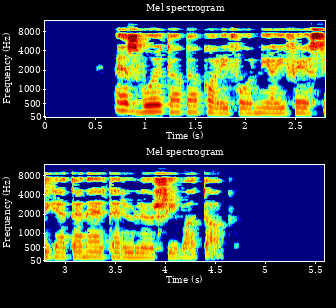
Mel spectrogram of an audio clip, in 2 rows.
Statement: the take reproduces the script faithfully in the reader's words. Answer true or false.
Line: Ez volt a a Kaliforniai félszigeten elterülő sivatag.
true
